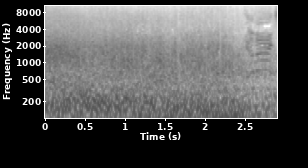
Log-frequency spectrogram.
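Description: Jet engines of a plane hooked onto the catapult on an aircraft carrier deck roar loud and steady through takeoff, a dense, rumbling wall of noise heavy in the low end, with a rising whine creeping in near the end.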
